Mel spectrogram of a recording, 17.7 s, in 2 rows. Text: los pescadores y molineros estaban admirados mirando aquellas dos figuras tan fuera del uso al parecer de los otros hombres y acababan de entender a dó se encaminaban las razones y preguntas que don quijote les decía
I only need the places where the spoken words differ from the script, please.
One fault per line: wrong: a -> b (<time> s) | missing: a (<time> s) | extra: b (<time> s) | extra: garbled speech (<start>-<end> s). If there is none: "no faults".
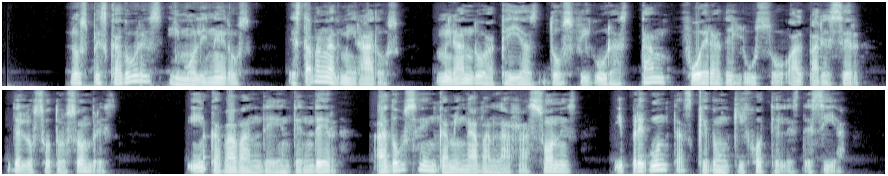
no faults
